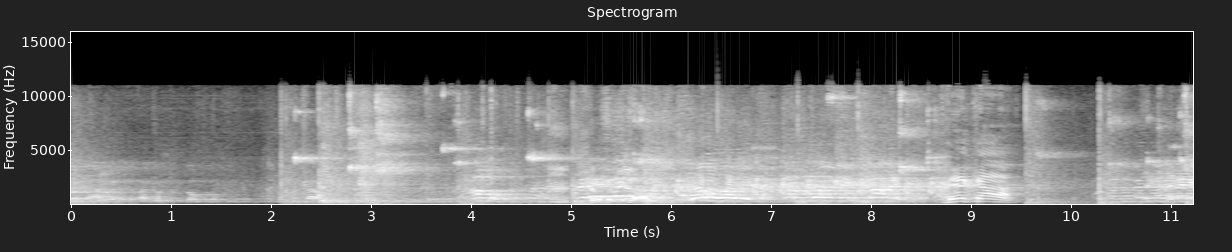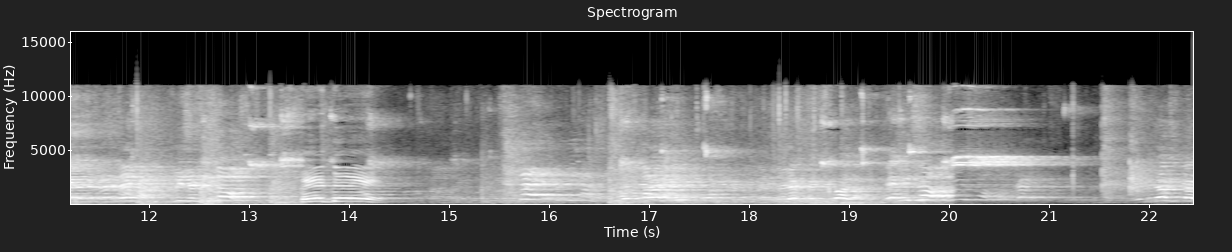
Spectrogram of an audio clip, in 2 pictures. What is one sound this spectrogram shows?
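Basketball players shout and call out to each other in a large echoing hall.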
